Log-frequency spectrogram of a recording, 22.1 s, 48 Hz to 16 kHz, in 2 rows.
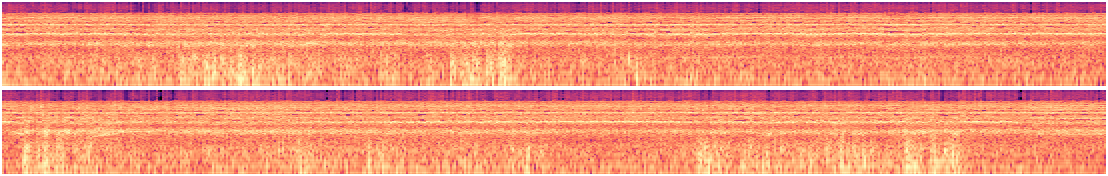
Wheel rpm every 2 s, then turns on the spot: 220, 240, 220, 220, 220, 230, 220, 230, 230, 220, 220.
none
